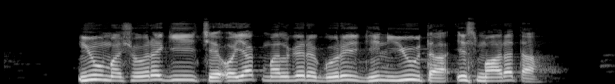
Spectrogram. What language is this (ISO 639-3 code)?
btv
